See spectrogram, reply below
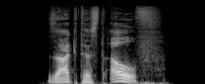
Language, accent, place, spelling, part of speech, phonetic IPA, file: German, Germany, Berlin, sagtest auf, verb, [ˌzaːktəst ˈaʊ̯f], De-sagtest auf.ogg
- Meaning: inflection of aufsagen: 1. second-person singular preterite 2. second-person singular subjunctive II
